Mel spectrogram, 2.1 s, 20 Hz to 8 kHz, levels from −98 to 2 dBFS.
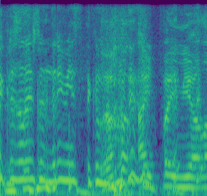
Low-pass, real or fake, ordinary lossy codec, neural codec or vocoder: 7.2 kHz; real; none; none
